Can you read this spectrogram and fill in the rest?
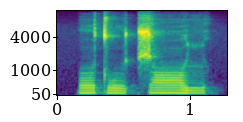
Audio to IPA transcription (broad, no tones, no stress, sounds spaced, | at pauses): o t w u t͡ʃ ɔ ʎ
